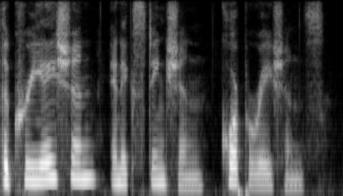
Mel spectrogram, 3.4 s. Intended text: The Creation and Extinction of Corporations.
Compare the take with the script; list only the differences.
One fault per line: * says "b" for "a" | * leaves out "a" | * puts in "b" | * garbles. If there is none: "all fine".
* leaves out "of"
